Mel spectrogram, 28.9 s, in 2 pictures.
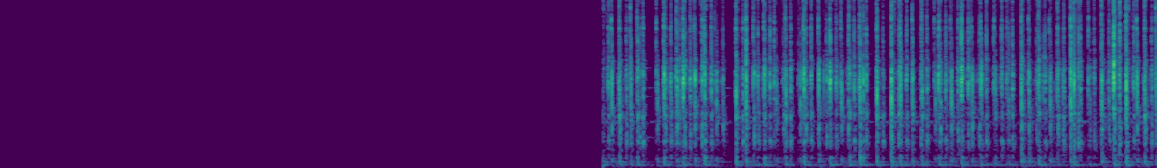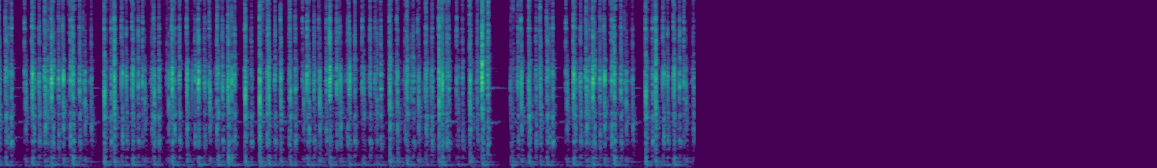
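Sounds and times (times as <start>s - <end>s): computer keyboard typing: 7.6s - 23.2s.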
